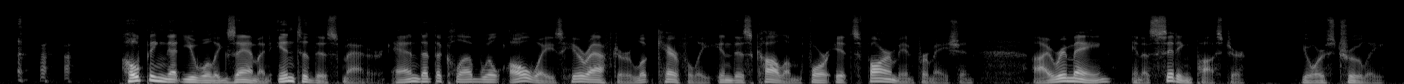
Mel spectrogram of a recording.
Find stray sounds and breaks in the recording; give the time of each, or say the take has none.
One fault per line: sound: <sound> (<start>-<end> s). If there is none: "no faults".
sound: laugh (0.2-0.8 s)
